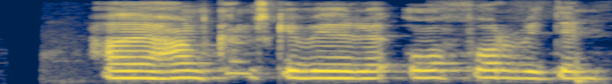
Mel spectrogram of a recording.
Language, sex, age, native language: Icelandic, male, 11, Icelandic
